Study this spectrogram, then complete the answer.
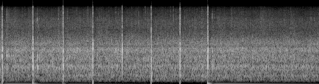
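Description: A man claps his hands close to a microphone.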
